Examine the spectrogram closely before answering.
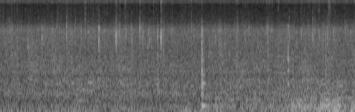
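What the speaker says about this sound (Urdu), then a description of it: "برسات ہو رہی ہے۔" Heavy rain in Mandi Bahauddin, Pakistan, a steady broadband hiss of falling water with a few sharper drop taps; a faint thunder rumble is at most implied under the downpour, with no voices.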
